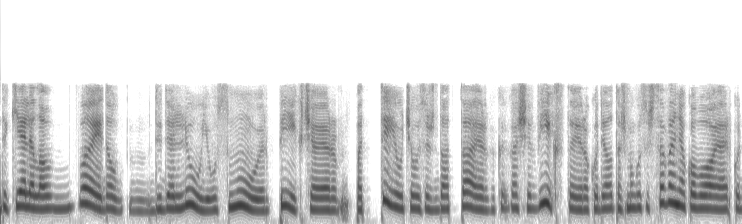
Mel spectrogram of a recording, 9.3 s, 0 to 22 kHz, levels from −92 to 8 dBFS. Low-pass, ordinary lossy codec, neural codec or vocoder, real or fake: 5.4 kHz; AAC, 32 kbps; codec, 16 kHz in and 24 kHz out, 1 kbps, XY-Tokenizer; fake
